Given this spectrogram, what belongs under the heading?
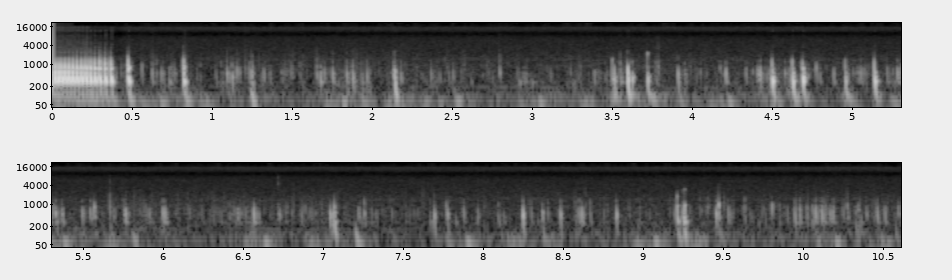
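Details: Woman during menstruation, with dull abdominal ache: scattered gurgles, pops and bubbling clicks from the belly; stomach growling bowel sounds.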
